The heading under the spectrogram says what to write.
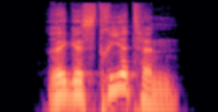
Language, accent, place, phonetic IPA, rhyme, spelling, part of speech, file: German, Germany, Berlin, [ʁeɡɪsˈtʁiːɐ̯tn̩], -iːɐ̯tn̩, registrierten, adjective / verb, De-registrierten.ogg
- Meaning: inflection of registrieren: 1. first/third-person plural preterite 2. first/third-person plural subjunctive II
